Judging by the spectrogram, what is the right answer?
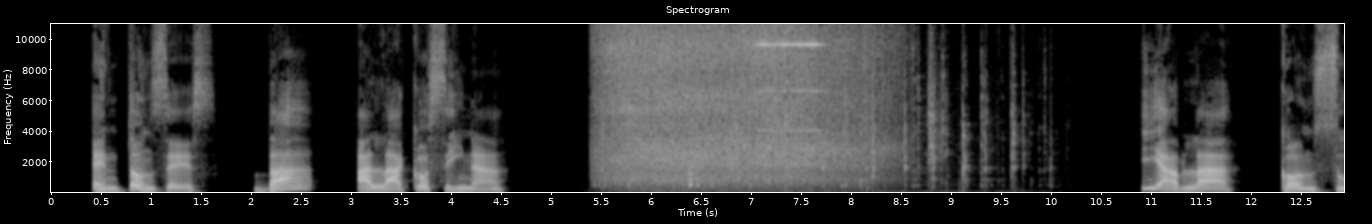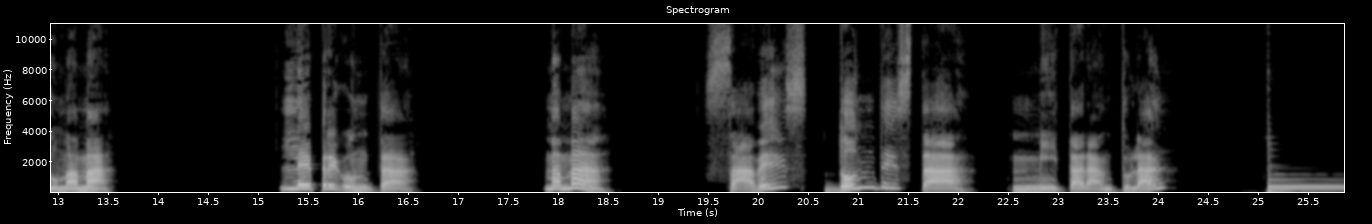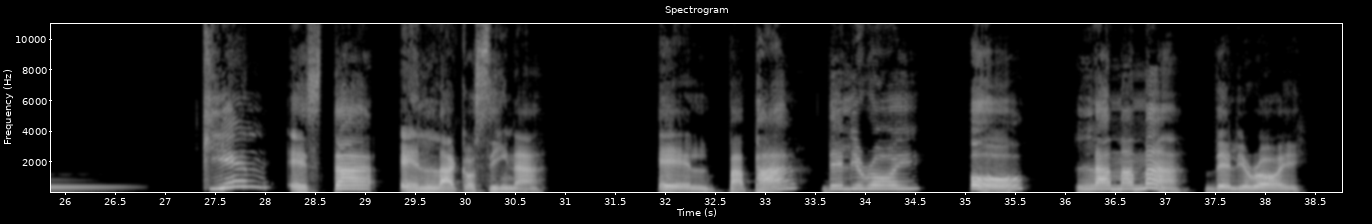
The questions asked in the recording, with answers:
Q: ¿Quién está en la cocina?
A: Muy bien. Su mamá está en la cocina.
